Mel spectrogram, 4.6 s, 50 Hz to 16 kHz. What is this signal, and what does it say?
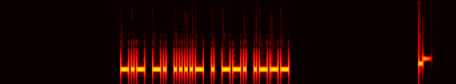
Morse code, heard as a keyed tone, about 44 wpm, 690 Hz. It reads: KN4EGJ
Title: USA Call Signs Repeated 3x 45wpm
